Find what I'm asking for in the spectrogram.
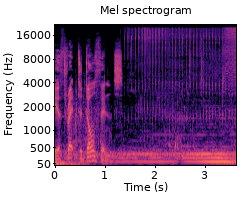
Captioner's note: dolphins clicking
